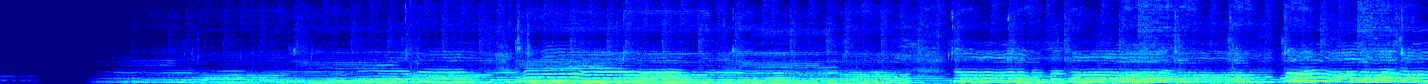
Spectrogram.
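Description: High school choir singing a cappella in soft held chords, with several voices in harmony. It comes in after about a second of silence and slowly grows louder.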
